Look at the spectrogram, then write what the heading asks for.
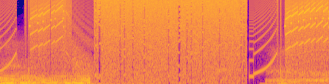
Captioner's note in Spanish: Estatica salvaje aparece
